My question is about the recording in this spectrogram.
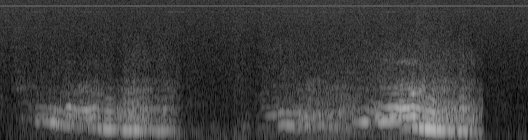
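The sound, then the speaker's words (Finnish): Lions roar in two long, rumbling bouts, the second swelling louder before cutting off, with no voices present. “Kuulitko? Leijonat tuolla päin.”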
